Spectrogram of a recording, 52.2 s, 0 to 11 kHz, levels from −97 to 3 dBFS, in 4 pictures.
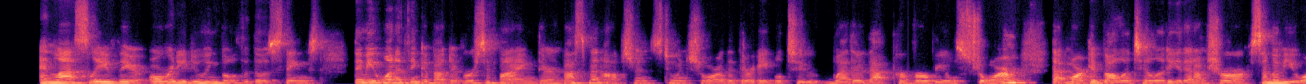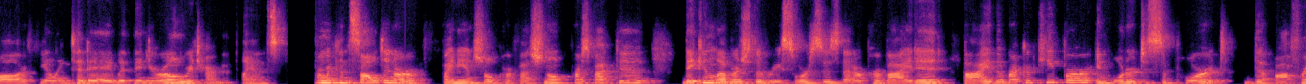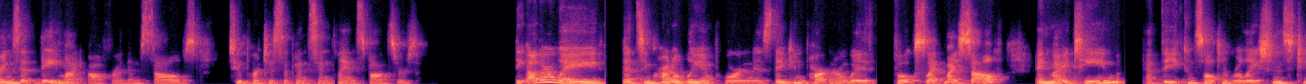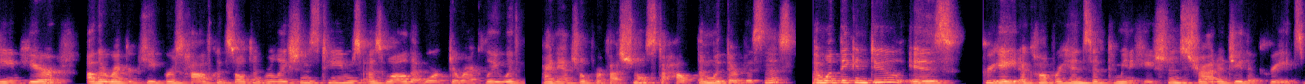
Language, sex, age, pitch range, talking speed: English, female, 30-49, 165-200 Hz, 160 wpm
